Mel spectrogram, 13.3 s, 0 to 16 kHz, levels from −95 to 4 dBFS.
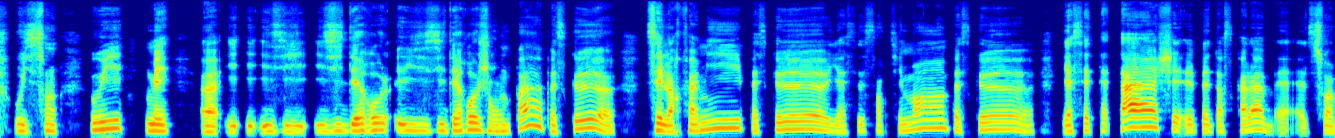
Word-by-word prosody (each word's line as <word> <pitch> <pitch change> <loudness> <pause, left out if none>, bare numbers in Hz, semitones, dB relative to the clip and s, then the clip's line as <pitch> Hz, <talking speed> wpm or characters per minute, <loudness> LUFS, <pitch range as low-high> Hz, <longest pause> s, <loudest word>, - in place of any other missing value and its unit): où 135 - -1
ils 125 - -3
sont 130 +2 -3 0.3
oui, 165 +4 +2 0.2
mais, 130 -1 +4 0.3
heu, 115 -1 +5
i 115 0 -5
i 230 0 -5
ils 125 0 -3
y 115 -1 -4
ils 125 +1 -4
y 135 - -3
déro 140 +2 +3
ils 135 -1 -3
y 135 - -2
dérogeront 135 -1 +1
pas 210 - +2
parce 120 -8 -5
que, - - -5 0.4
heu, - - -14 0.3
c'est 145 - +4
leur 120 -2 +2
famille, 180 +7 0
parce 130 -8 -7
que, 150 - -5 0.5
heu, - - -1
il - - -7
y 125 - -4
a 120 - -5
ce 130 - -10
sentiment, 155 +9 -3
parce 145 -6 -6
que, 155 -3 -2
heu, - - -11 0.3
il 125 - -1
y - - +5
a - - +2
cette 140 +2 -5
attache 205 +5 +7
et 130 -4 -2
beh, 130 -1 -1
dans 130 +2 -4
ce 120 - -16
cas-là, 155 +5 +2
beh 120 - -8 0.2
soit 115 -2 -3
135 Hz, 205 wpm, -24 LUFS, 125-160 Hz, 0.5 s, attache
